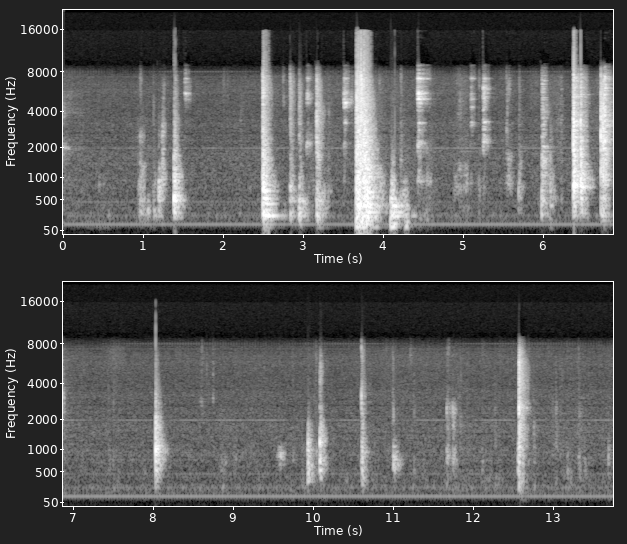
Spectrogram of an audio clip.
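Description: Vegetables and plastic containers clatter and knock as hands handle them.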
